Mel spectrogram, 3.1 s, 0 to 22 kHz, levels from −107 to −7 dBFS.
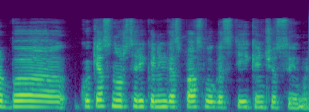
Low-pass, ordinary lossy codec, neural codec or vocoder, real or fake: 10.8 kHz; AAC, 64 kbps; none; real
